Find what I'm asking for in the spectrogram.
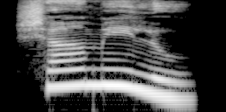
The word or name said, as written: ಷಾಮೀಲು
